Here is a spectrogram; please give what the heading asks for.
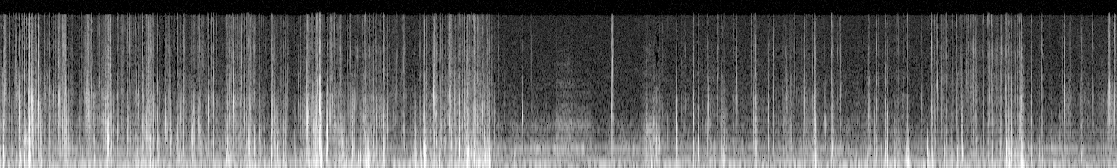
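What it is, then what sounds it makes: Metal mesh microphone grille. Fingertips of both hands tap and scratch directly on the hollow wire-mesh metal grille of a large round microphone. For about six seconds there is a dense, crunchy scratching, then it drops to quieter, sparser dry taps and rubs. A low steady hum sits underneath throughout.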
